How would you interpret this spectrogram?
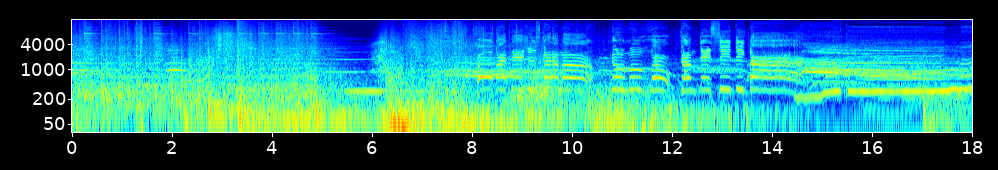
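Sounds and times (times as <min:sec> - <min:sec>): rifle fire volleys: 0:06.2 - 0:12.2
voices shouting or chanting: 0:07.9 - 0:18.0.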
